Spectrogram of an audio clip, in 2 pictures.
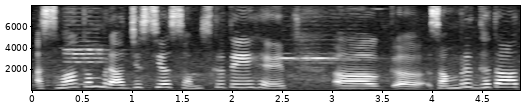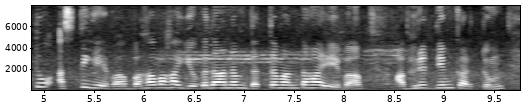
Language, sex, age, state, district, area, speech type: Sanskrit, female, 18-30, Karnataka, Dharwad, urban, spontaneous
